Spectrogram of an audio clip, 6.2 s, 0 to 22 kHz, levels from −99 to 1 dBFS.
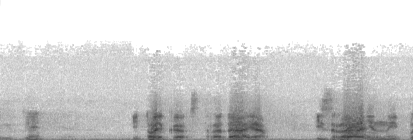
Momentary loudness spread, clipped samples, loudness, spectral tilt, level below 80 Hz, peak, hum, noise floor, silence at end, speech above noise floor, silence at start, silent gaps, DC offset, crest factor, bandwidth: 25 LU; under 0.1%; -31 LUFS; -4 dB/octave; -60 dBFS; -12 dBFS; none; -52 dBFS; 0 s; 21 dB; 0 s; none; under 0.1%; 22 dB; 15.5 kHz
